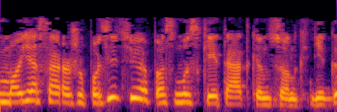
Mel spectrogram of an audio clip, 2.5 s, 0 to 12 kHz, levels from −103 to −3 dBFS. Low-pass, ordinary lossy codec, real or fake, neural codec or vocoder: 7.2 kHz; MP3, 32 kbps; fake; codec, 16 kHz, 8 kbps, FunCodec, trained on Chinese and English, 25 frames a second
